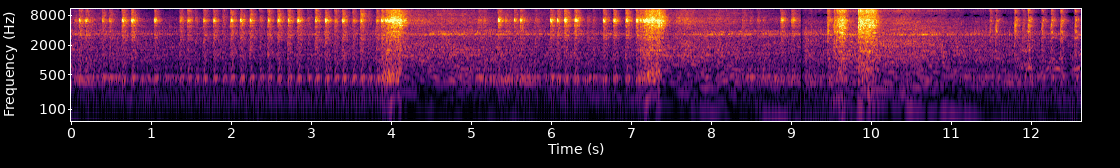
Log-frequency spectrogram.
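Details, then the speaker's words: 2001 KTM 50SX two-stroke after carb upgrade, cold and not yet warmed up: burbles and sputters unevenly as throttle is blipped instead of crisply revving; running rich. "it's got a little sputter to it but it's not warm yet so it's going to be a little Rich"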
